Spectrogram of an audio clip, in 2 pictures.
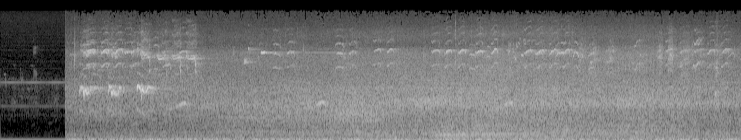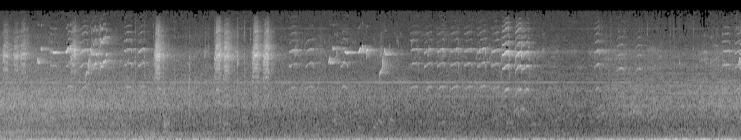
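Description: Small birds chirping and calling continuously over a broad outdoor background noise, with a few sharp clicks past the middle.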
